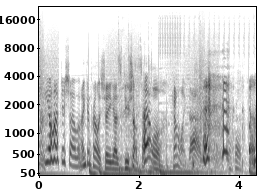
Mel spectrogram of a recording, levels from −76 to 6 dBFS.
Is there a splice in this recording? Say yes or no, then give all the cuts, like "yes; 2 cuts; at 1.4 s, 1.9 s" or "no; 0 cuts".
no; 0 cuts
